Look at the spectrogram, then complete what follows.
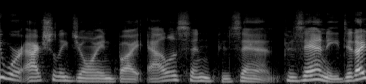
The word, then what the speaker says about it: Pizanie: Journey So today we're actually joined by Allison pisan pisan did I say it right you did pisani yes pisani okay so it sounds Italian is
